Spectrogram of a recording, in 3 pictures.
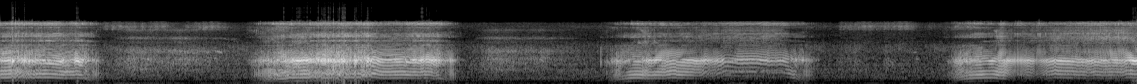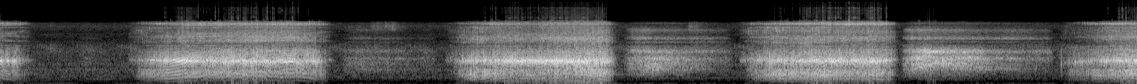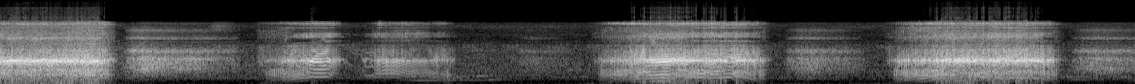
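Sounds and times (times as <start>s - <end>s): person snoring loudly: 0.0s - 4.7s, 6.0s - 8.2s, 9.4s - 11.7s, 12.7s - 27.4s, 28.7s - 34.0s
quiet breaths: 0.0s - 10.9s, 14.3s - 16.0s, 17.5s - 18.9s, 20.2s - 22.4s, 23.3s - 34.0s.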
